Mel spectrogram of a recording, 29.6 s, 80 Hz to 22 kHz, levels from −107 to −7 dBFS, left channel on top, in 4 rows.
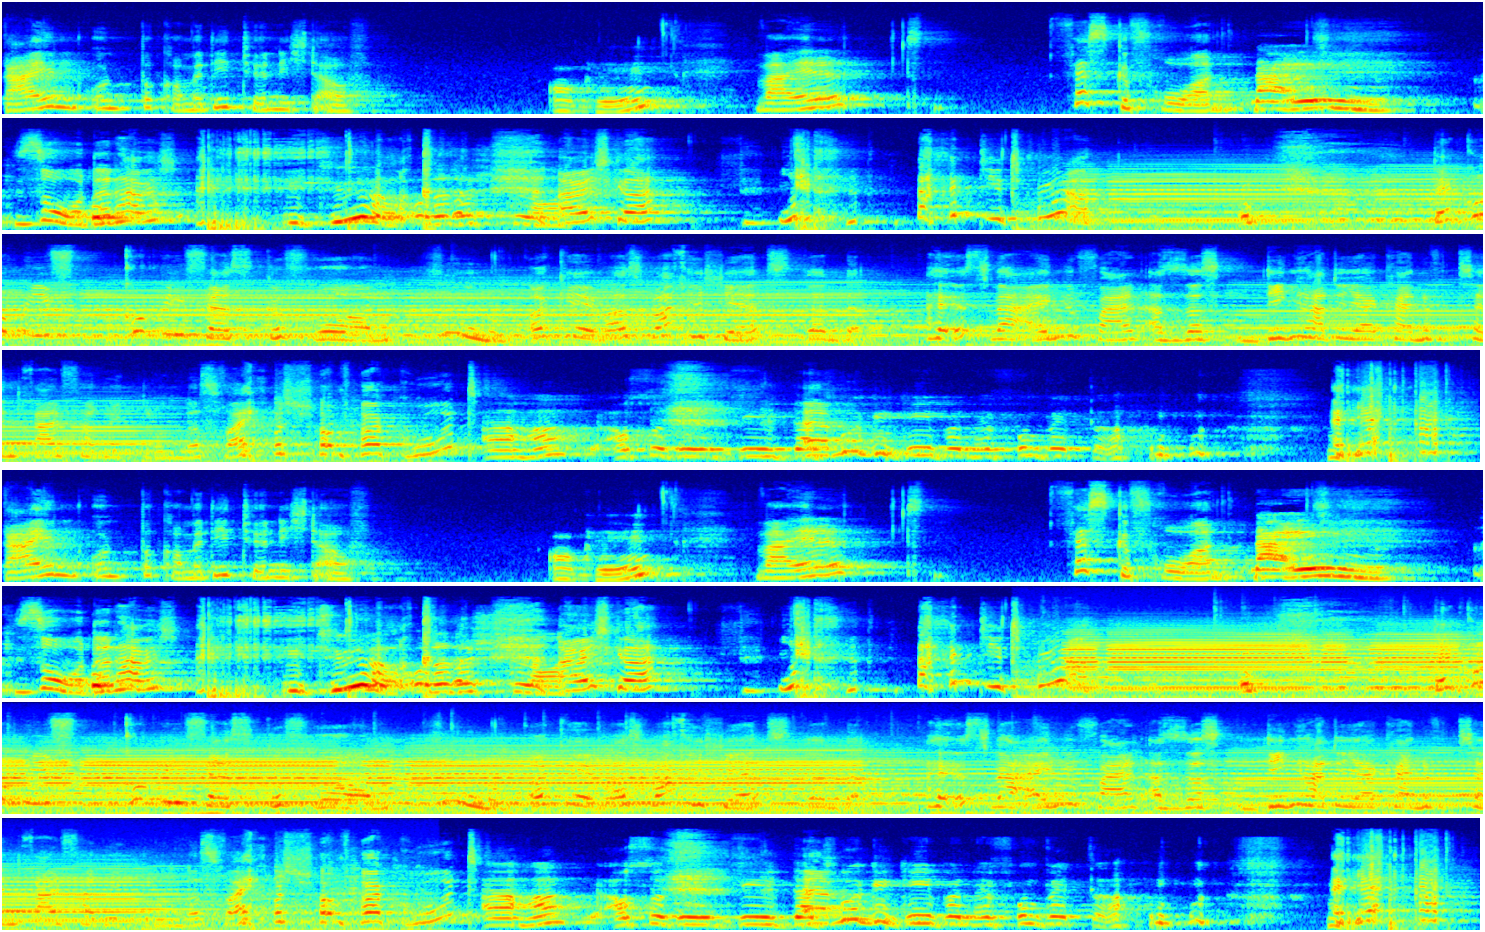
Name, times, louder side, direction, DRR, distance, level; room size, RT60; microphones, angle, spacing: voice 1, 0.0-1.8 3.8-4.2 5.3-6.2 7.5-8.8 9.9-10.7 11.1-11.7 12.0-12.9 13.8-15.2 15.4-19.1 19.4-24.5 25.5-25.9 26.2-26.5 28.9-29.5, right 2 dB, 10° right, 2 dB, 0.8 m, -34 dB
voice 2, 2.7-3.3 6.2-7.0 7.4-7.5 7.8-8.0 8.8-10.2 13.1-13.2 13.6-13.8 17.2-17.3 24.6-28.9, right 3 dB, 85° right, 10 dB, 0.8 m, -30 dB
Truck / Alarm, 12.5-24.4, right 8 dB, 55° right, 0.6 m, -32 dB
19.5 x 13.0 x 4.7 m, 0.74 s
head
